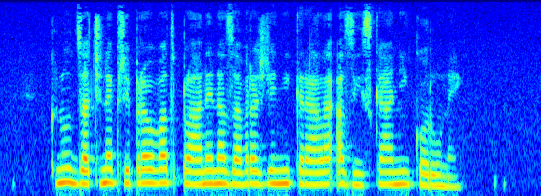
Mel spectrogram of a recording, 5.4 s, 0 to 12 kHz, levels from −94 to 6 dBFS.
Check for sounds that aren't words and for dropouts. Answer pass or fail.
pass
